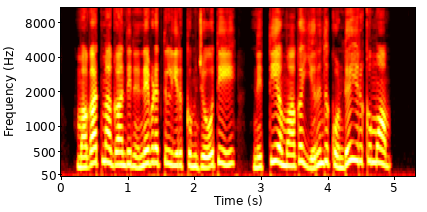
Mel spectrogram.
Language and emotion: Tamil, surprised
